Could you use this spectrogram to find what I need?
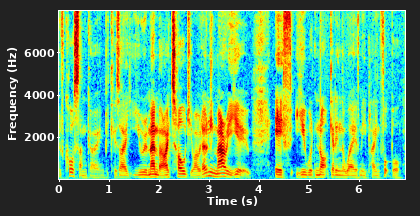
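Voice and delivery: ordinary talk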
